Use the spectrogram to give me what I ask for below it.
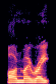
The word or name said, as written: On my right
